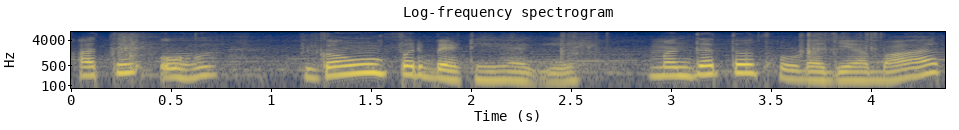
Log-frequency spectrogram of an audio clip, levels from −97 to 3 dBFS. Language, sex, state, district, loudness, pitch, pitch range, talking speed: Punjabi, male, Punjab, Kapurthala, -16 LUFS, 225 Hz, 160-255 Hz, 150 wpm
